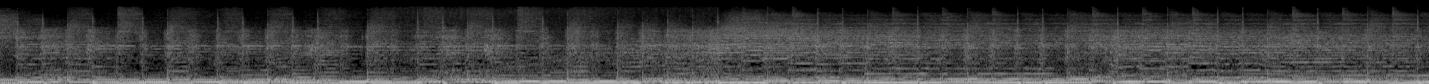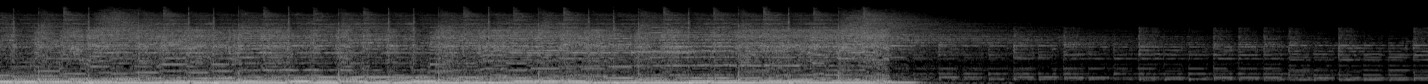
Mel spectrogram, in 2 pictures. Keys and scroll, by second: 24.2 shift+a.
